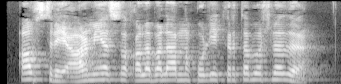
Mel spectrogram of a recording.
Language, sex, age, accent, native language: Uzbek, male, 18-24, Samarqand, Uzbek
